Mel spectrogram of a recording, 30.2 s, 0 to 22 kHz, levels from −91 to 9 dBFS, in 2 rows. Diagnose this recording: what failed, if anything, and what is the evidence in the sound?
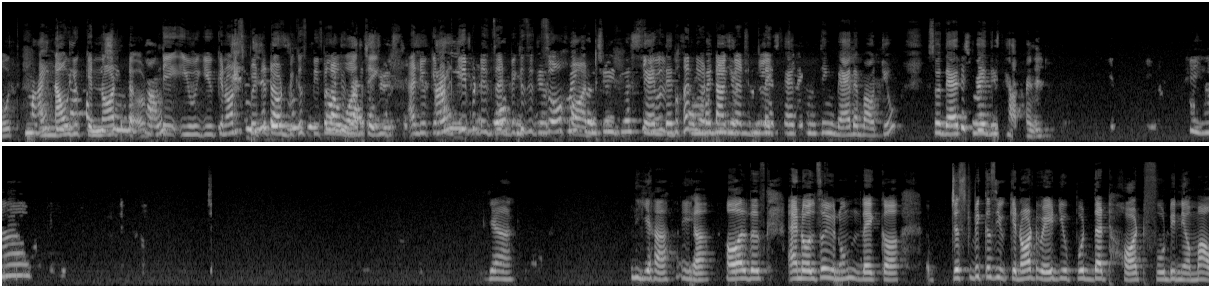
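Speech suppressed in double talk, 0.11–10.11 s, 12.43–12.81 s, 15.65–15.85 s, 21.79 s, 25.51–26.06 s: speech dips by up to about 30 dB, likely call-processing echo suppression during overlap.

Echo leak, 0.3–12.48 s and 15.5 s: a copy delayed by 0.4 s sits about 10 dB, later about 25 dB, below the speech. Call processing likely left residual loudspeaker echo uncancelled.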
